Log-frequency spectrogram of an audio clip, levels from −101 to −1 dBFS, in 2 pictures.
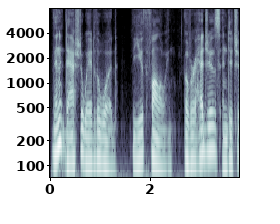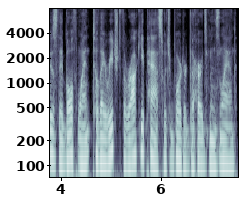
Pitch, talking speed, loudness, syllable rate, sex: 110 Hz, 225 wpm, -19 LUFS, 5.6 syllables/s, male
